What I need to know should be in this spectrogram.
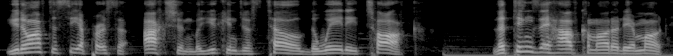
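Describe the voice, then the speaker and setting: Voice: medium pitch, bright, forceful tone, no echo. A livestream host talks casually in an emphatic, rambling way, often repeating phrases and restarting. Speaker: livestream host, content creator.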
